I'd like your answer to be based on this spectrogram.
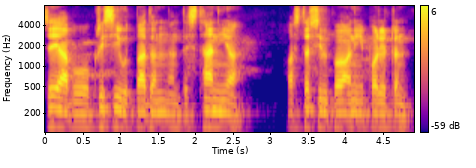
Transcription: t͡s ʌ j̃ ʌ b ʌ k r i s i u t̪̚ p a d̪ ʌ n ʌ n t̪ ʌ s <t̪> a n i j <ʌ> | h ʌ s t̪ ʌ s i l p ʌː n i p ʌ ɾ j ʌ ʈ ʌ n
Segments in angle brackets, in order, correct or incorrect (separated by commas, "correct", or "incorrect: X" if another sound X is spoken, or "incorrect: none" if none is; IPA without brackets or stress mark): incorrect: t̪ʰ, correct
